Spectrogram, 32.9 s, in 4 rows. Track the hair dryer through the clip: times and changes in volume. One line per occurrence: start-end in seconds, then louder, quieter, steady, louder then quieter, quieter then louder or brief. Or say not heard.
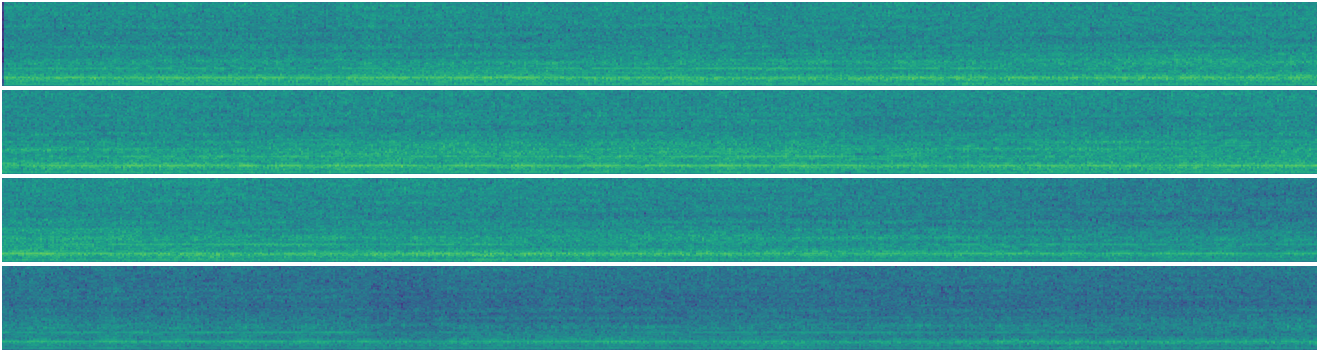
0.0-32.8 quieter.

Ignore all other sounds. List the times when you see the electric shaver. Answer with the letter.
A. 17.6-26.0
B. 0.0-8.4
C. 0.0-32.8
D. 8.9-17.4
D.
